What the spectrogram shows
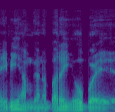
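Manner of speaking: put-on, deep, dropped voice, showing off. Speaker shows off the deeper voice they have today, in a deeper voice. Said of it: "I could do some really cool things".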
